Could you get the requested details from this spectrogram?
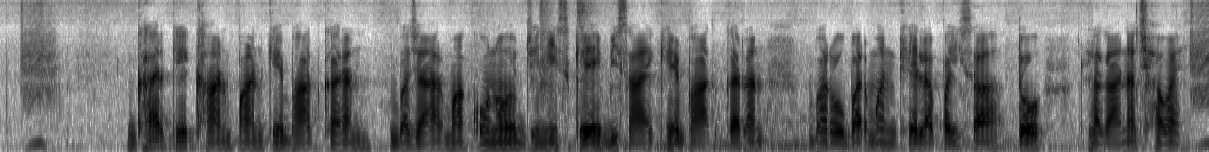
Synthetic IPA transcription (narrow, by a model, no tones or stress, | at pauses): ɡʱəɾkekʰaːnpaːnkebaːt̪kəɾən | bəd͡ʒaːɾmãkoːnod͡ʒɪnɪskebɪsaːjkebaːt̪kəɾənbəɾoːbəɾmənkʰeːlapəɪsat̪o | ləɡaːnat͡ʃʰəʋə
